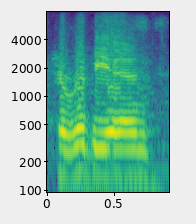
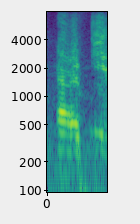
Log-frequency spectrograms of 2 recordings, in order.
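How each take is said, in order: First: It is said the American English way. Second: It is said the British English way.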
